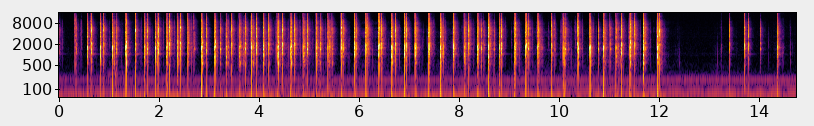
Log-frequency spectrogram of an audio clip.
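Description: A small hollow grey plastic NES controller has its buttons pressed and its case tapped with fingertips and nails. The result is a fast, uneven run of sharp, bright plastic clicks and taps lasting about twelve seconds, over a faint low hum. After a short pause, a few more scattered taps follow.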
